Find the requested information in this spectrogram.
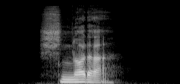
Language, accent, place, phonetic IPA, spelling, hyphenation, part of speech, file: German, Germany, Berlin, [ˈʃnɔdɐ], Schnodder, Schnod‧der, noun, De-Schnodder.ogg
- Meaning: snot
